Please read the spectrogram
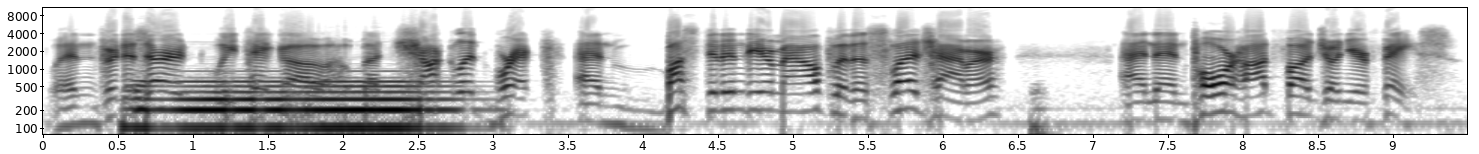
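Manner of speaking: slow, booming cruise-ship buffet ad; mock ad read. Host announces a ridiculous midnight buffet to cruise guests, booming ad voice. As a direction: sell the absurd buffet like a cheesy announcer.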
